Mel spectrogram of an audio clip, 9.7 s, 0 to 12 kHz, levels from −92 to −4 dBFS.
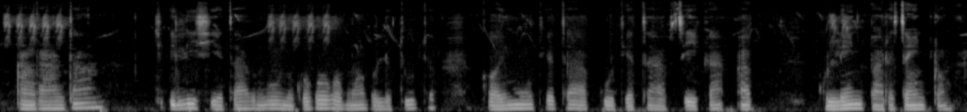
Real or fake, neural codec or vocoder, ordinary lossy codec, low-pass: real; none; none; none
